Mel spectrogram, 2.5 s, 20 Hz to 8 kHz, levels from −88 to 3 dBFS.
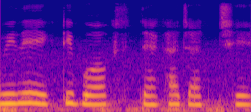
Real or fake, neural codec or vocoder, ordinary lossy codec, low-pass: real; none; none; 7.2 kHz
